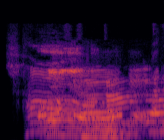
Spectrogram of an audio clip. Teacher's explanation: হা হ্যাঁ গলা চেপে গলার মাঝখান থেকে দুই নাম্বার মাখরা যেটা গলার মাঝখান থেকে গলা চেপে হা বলেন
